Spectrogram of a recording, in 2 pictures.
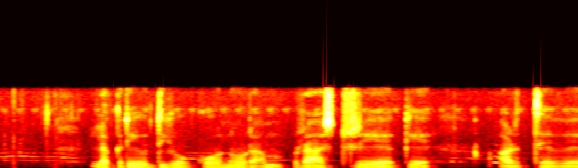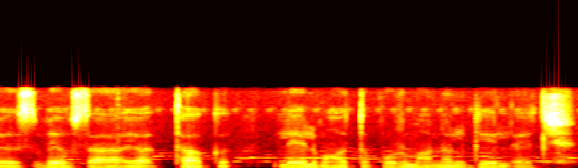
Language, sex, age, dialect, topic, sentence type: Maithili, male, 36-40, Southern/Standard, agriculture, statement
